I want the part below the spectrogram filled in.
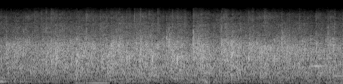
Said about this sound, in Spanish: Así que, divino niño, te encomendamos a los migrantes. Démosle un aplauso para que nos escuchen.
